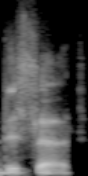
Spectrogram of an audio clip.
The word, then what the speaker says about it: dessert: But if I pronounce desert, that means a place. Dessert, that means something we eat. Dessert, dessert. So the pronunciation makes the difference between two words.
